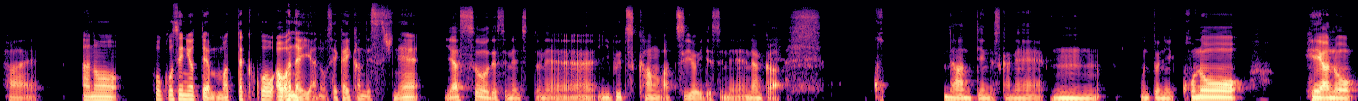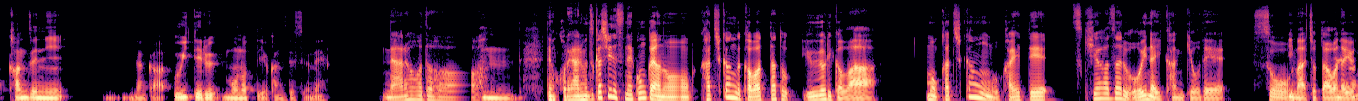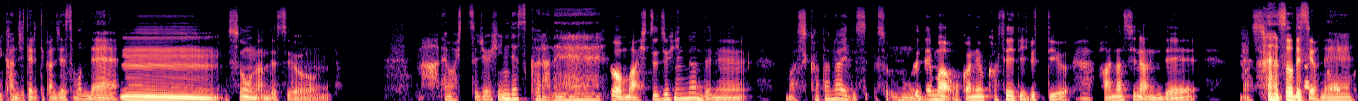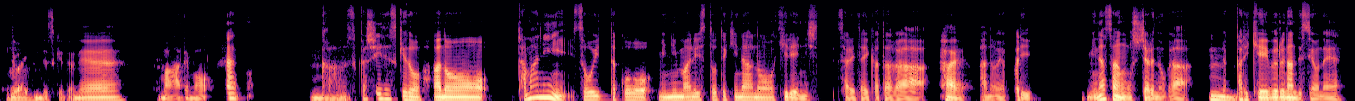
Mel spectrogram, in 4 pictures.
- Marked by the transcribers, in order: teeth sucking; unintelligible speech; tapping; other background noise; chuckle
- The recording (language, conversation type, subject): Japanese, advice, 価値観の変化で今の生活が自分に合わないと感じるのはなぜですか？
- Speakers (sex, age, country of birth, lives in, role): male, 40-44, Japan, Japan, advisor; male, 40-44, Japan, Japan, user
